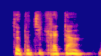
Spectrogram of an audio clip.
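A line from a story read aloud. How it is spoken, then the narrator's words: Murmuring. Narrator (French): murmura Ron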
